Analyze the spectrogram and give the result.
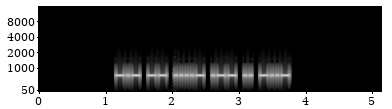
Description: Morse code, heard as a keyed tone, about 30 wpm, 700 Hz. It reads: KM4WIX
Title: USA Call Signs - 6 Characters - 2x Character Spacing - 30wpm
